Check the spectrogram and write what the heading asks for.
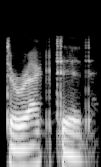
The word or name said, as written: directed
